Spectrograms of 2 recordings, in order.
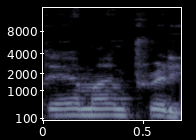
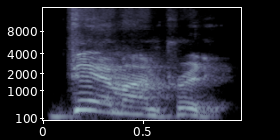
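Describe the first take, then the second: First: It is said flatly, without much energy. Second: It is said with lively, playful energy. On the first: The speaker calls it wrong. "You can't go" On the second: The speaker calls it right. "You got to say"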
